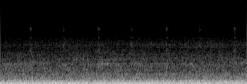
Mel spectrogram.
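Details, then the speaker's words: RAM Cummins diesel at warm-up idle, coolant around 123–131°F on a cold morning, exhaust brake still on: deep steady idle with a muffled, slightly loaded exhaust note and light regular ticking; exhaust brake closed for warm-up. "you can see the exhaust brake is still on sitting here Island but I don't know if you can hear but I can actually hear the exhaust"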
